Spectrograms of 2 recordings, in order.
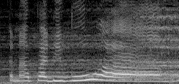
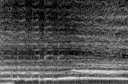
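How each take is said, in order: First: It is said softly and quietly. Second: It is said loudly and shrilly. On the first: "bertanya dengan lirih" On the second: "semakin nyaring"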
